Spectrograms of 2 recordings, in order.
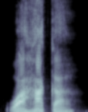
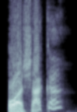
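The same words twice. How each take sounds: First: "Oaxaca" said wa-HA-ka, with a throaty h; "Oaxaca" as wah-HAH-kah, falling; correct pronunciation. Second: "Oaxaca" said oa-SHA-ka, with a sh sound; "Oaxaca" like oa-sha-ka, rising; Oaxaca said wrong. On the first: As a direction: say "Oaxaca" the Mexican way, wa-ha-ka. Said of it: "se dice". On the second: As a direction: say "Oaxaca" with sh in the middle. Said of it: "lo dije correcto". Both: Shown as a demonstration.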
